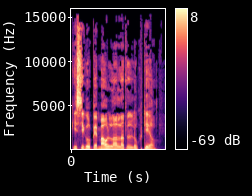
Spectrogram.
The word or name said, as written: pemawlalatl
